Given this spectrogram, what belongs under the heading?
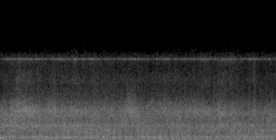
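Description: Three Army Black Hawk helicopters flying in a military dispersal drill, giving a steady, dense rotor and engine roar that holds without a break throughout.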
